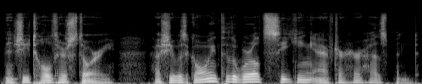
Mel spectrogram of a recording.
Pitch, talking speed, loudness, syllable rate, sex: 95 Hz, 215 wpm, -17 LUFS, 5.3 syllables/s, male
